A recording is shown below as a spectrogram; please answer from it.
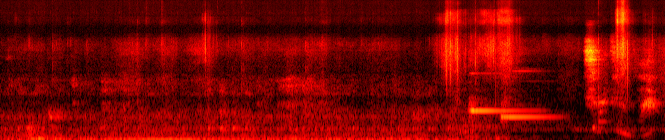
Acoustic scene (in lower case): elevator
